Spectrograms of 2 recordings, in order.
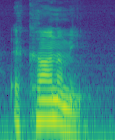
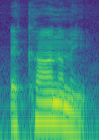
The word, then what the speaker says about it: economy: Economy. Economy. The stress is here on the second syllable. Economy.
